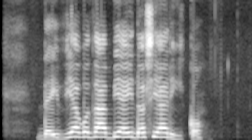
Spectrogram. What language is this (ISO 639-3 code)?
kik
